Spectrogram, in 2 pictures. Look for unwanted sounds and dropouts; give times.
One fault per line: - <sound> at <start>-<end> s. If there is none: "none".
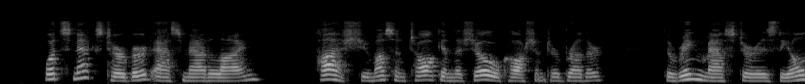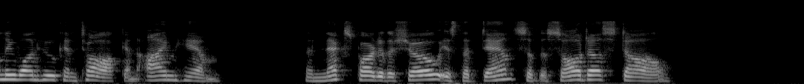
none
